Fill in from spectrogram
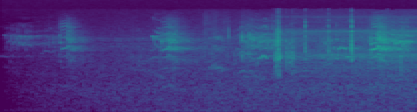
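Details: Rainbow lorikeets feeding on a large 'Kay Williams' grevillea in a back garden give scattered harsh, grating screeches in short bursts over steady rushing background noise.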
